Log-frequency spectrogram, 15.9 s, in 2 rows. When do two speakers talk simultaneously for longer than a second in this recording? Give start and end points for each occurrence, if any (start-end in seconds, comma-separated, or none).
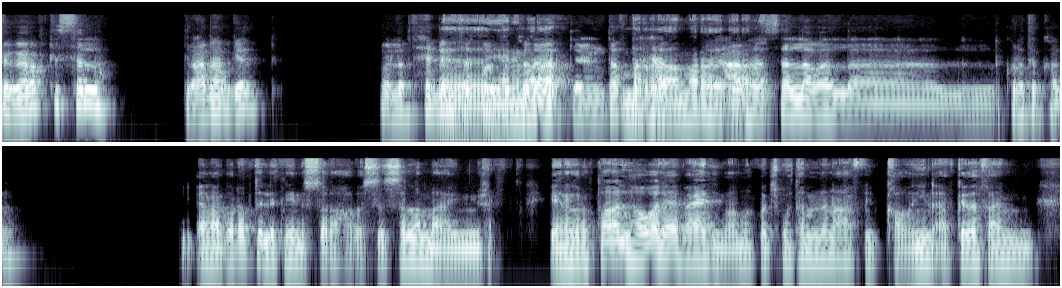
3.3-5.8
